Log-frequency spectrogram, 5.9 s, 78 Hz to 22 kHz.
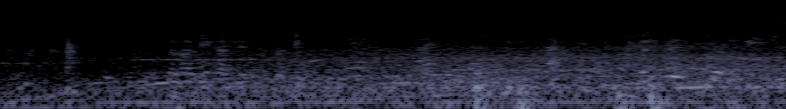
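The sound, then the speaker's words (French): A number 92 tram rumbles steadily along its rails in Uccle, between Vanderkindere and Churchill, a low continuous drone with a few heavier clunks near the end, with faint indistinct voices underneath. “J'ai pris le tram 92 et quelque part à Uccle, entre Vanderkindere et Churchill, j'ai rencontré l'arrière-petite-fille d'Auguste Ley.”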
